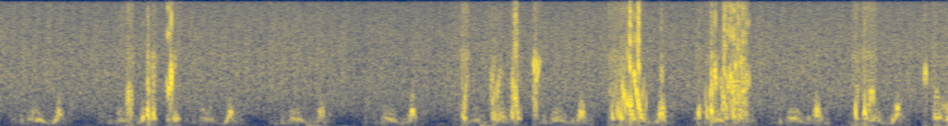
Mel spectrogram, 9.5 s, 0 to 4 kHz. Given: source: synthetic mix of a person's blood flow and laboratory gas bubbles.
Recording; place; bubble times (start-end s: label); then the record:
Doppler ultrasound of blood flow; precordium
1.25-1.35 s: bubbles
1.44-1.58 s: bubbles
1.66-1.81 s: bubbles
4.61-4.70 s: bubbles
4.89-5.04 s: bubbles
5.10-5.22 s: bubbles
5.32-5.41 s: bubbles
6.08-6.46 s: bubbles
6.95-7.50 s: bubbles
8.51-8.76 s: bubbles
9.23-9.29 s: bubbles
9.32-9.49 s: bubbles
From the record:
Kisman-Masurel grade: 233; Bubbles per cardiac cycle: several, 3 to 8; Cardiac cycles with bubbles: 50 to 99%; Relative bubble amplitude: loud (0.450 to 0.775); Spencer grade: 3 (all of the cardiac periods contain showers or single bubble signals, but not dominating or overriding the cardiac motion signals); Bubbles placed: anywhere in the cardiac cycle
